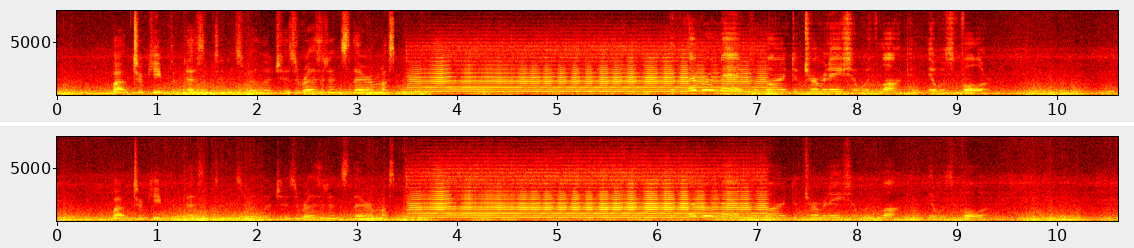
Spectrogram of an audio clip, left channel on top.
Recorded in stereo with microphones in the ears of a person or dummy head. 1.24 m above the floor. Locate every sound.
0.5 s a man speaking: 75° left (ahead or behind)
3.5 s a trumpet: 15° right (ahead or behind)
6.1 s a man speaking: 85° left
